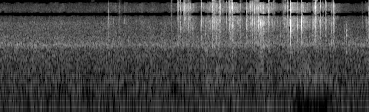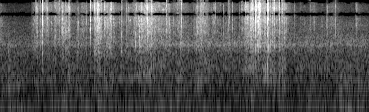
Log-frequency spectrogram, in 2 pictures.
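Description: Clear plastic packaging crinkling and crackling as it is handled and pulled open by hand. The crinkling starts about two seconds in, comes in uneven bursts, and is loudest near the end.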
